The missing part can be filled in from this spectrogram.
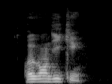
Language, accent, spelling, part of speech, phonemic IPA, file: French, France, revendiquer, verb, /ʁə.vɑ̃.di.ke/, LL-Q150 (fra)-revendiquer.wav
- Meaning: 1. to demand 2. to claim, to lay claim to (ownership), to stake a claim to 3. to take on, assume (responsibility)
